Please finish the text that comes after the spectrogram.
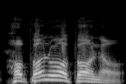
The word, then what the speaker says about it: Ho'oponopono: Ho'oponopono.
